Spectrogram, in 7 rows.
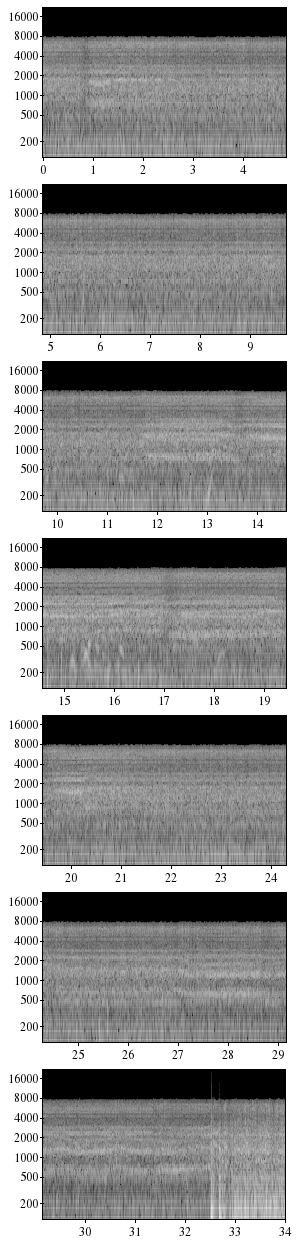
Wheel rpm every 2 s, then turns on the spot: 220, 230, 230, 240, 230, 230, 220, 210, 220, 210, 220, 230, 220, 190, 160, 160, 150.
none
